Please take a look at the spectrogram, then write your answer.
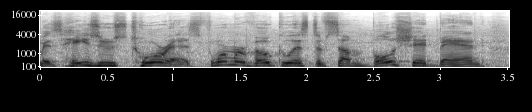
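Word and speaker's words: Jesus: some lame-ass reason he calls himself Davi vanity pronounced sick but his real name is hey-zeus Torres former vocalist of some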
